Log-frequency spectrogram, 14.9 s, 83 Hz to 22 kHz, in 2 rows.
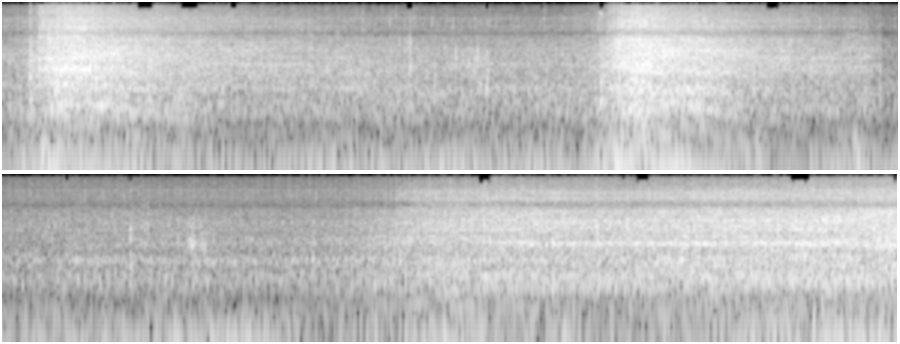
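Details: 2009 Toyota Sienna idling with two short revs: coarse buzzing rattle from the transmission area rising with revs; suspected torque converter, transmission pump or flex plate and bolts, unconfirmed.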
